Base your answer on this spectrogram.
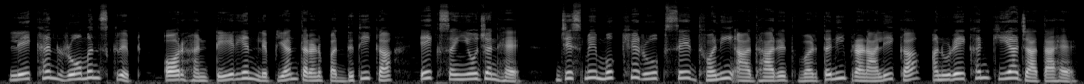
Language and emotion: Hindi, neutral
